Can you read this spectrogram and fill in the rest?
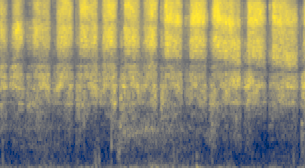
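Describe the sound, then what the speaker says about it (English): Sandpaper scrubbing a Nissan Rogue brake part clean, with fast rhythmic back-and-forth rasping strokes, close and continuous. "I just take my handy dandy sandpaper here, and I'm just going to clean this right up."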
